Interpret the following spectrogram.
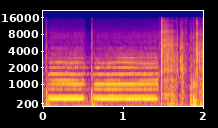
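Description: Car horn sounding as the steering-wheel hub is pressed, two steady notes together: held about half a second, a brief break, then held again for nearly a second. It cuts off about a second and a half in, and a short burst of noise follows.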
